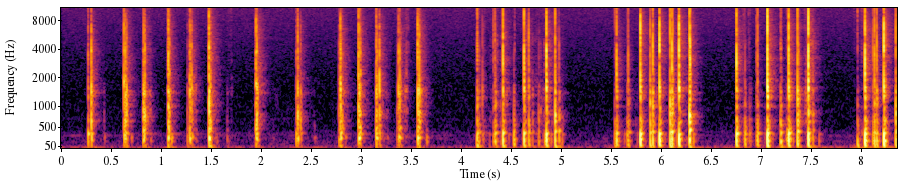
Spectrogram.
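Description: Long painted nails tap on a small Star Wars cardboard trading card box resting by the microphone. Short, dry, hollow taps start slow and evenly spaced, then come in faster clustered bursts. Each tap dies out almost at once, with a soft low body and a bright click on top.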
